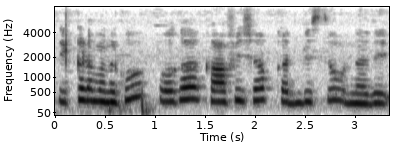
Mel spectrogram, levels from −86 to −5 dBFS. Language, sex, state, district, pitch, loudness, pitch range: Telugu, female, Andhra Pradesh, Annamaya, 275 Hz, -16 LUFS, 260-300 Hz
